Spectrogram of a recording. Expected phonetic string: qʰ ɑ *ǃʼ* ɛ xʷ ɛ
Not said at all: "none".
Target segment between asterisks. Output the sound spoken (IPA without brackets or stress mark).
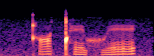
ǃʰ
